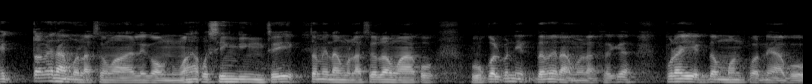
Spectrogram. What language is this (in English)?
Nepali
